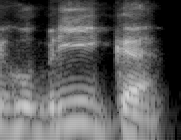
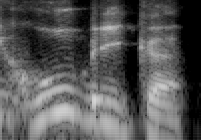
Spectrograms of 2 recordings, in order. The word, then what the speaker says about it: rubrica: A sílaba tônica de rubrica é o Bri. Aí o que que as pessoas fazem? Elas colocam recorde e rúbrica. E aí isso é um erro.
